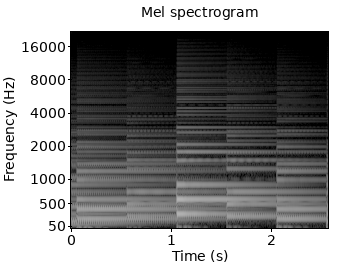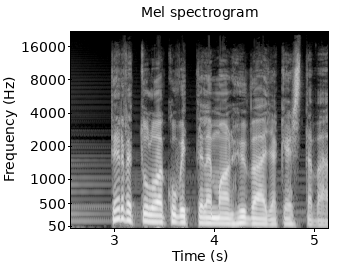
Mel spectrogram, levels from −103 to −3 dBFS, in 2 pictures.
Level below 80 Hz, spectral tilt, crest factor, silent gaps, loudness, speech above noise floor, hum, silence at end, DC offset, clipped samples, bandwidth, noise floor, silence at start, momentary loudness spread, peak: -46 dBFS; -6 dB/octave; 16 dB; none; -15 LUFS; 30 dB; none; 0 s; under 0.1%; under 0.1%; 15.5 kHz; -44 dBFS; 1.05 s; 21 LU; 0 dBFS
